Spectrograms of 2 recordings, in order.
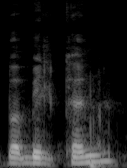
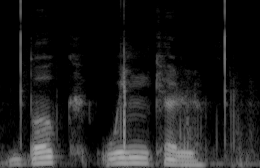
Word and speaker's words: Bockwinkel: Hulk Hogan contre Nick Bockwinkel. Oh non, qu'est-ce que je le prononce mal. Nick Bockwinkel.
